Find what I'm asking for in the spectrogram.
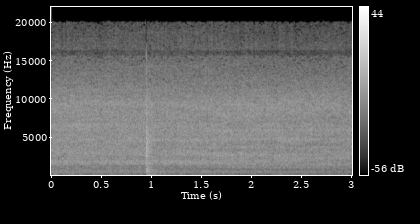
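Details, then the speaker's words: Elegoo Centauri Carbon 3D printer, new, during initial setup calibration, door open: cooling fan switched to full, owner unsure if it is a fan test; steady airy rush, faint constant tone, one brief clack; lots of airflow, normal. "I don't know if it's testing the fan or why it turned on the fan to full, but there's a lot of air flow coming out."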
